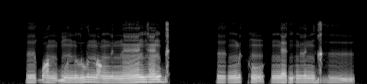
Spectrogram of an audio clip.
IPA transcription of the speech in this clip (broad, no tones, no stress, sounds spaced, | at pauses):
ɘ ɓ ɔ n ɓ ũ n l u n ɔ ŋ ʏ n ɛ̃ː ɡ ɛ̃ ɡ | ɘː ŋ͡m ʏ k ũ | ŋ ɛ ɡ ŋ ʏː n ɡʱ ɨː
